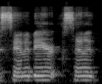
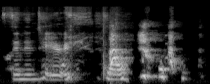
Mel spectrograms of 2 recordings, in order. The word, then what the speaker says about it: sedentary: So you may be a little bit more, not used to you're very sanitary. Is how you say it. Sanitary. Yeah. Sedentary. Is that how you say it? Sedentary. Yes. Sedentary. You may be sedentary, which means that you're a couch potato.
